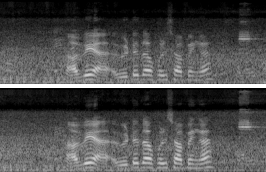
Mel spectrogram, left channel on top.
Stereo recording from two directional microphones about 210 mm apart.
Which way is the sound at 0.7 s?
5° right (ahead or behind).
